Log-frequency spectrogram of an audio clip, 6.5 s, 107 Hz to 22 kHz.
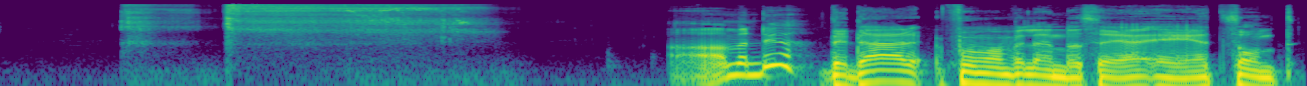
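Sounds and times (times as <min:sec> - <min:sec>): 
champagne bottle with a fairly narrow cork opened with gas hiss: 0:00.6 - 0:02.7
speech: 0:03.4 - 0:06.5.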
